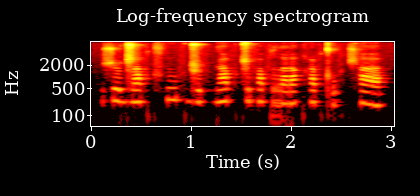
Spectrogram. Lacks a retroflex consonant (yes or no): no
